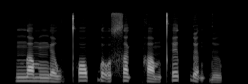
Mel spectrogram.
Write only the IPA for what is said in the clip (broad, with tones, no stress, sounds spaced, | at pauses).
n a˧ m ŋ ɛ˨˩ w t̪ʰ ɔ˦˥ p̚ l o̰˧˥ s a˦˥ k̚ h a˨˩ m t̪ʰ e˦˥ t̚ ɗ ɛ̰˧˨ n ɗ ɨ˨˩ p̚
